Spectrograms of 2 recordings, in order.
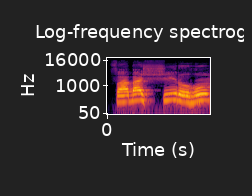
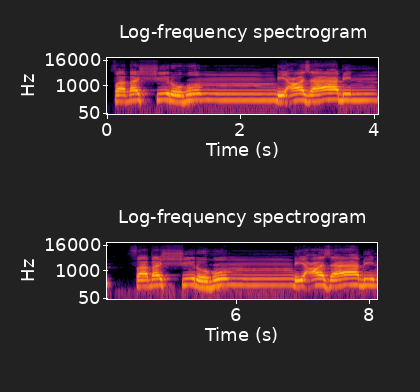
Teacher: یہاں پر بھی ہم میم کی آواز کو چھپا کر پڑھ رہے ہیں، آگے با آ رہا ہے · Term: اخفاء شفوی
